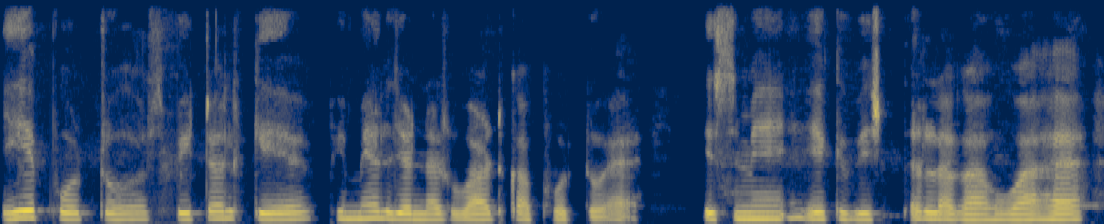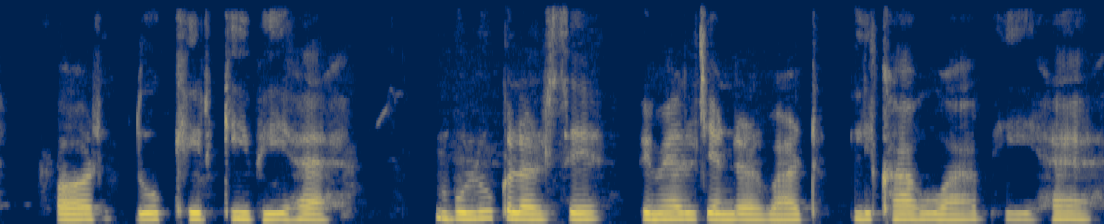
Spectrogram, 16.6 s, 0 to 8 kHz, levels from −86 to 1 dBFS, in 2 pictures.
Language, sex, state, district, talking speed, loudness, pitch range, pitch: Hindi, female, Bihar, Begusarai, 115 wpm, -19 LUFS, 210-230 Hz, 220 Hz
